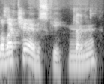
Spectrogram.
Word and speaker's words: Lobachevsky: É Lobachevsky que se pronuncia? Como que é Lobachevsky? Lobachevsky.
